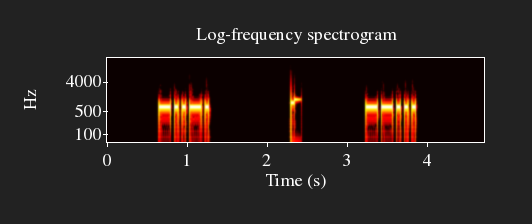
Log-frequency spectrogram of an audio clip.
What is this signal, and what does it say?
Morse code, heard as a keyed tone, about 25 wpm, 700 Hz. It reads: / 7
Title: Single Character (Letter:Number:Punctuation:Prosign) Alt 25wpm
